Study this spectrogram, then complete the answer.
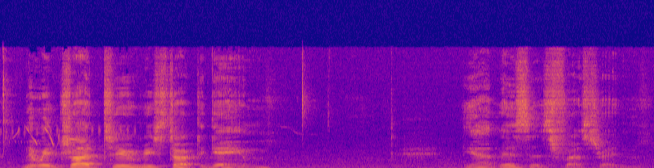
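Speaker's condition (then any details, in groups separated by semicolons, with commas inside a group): Cerebral palsy; breathing fine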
